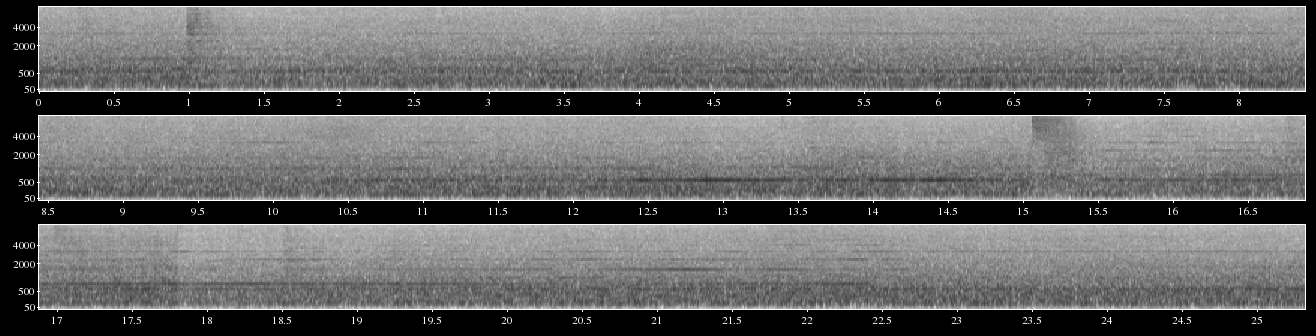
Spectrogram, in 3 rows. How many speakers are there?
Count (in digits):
0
